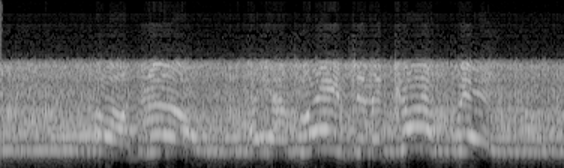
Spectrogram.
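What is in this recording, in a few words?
English on fire mood med; speech; War Thunder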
